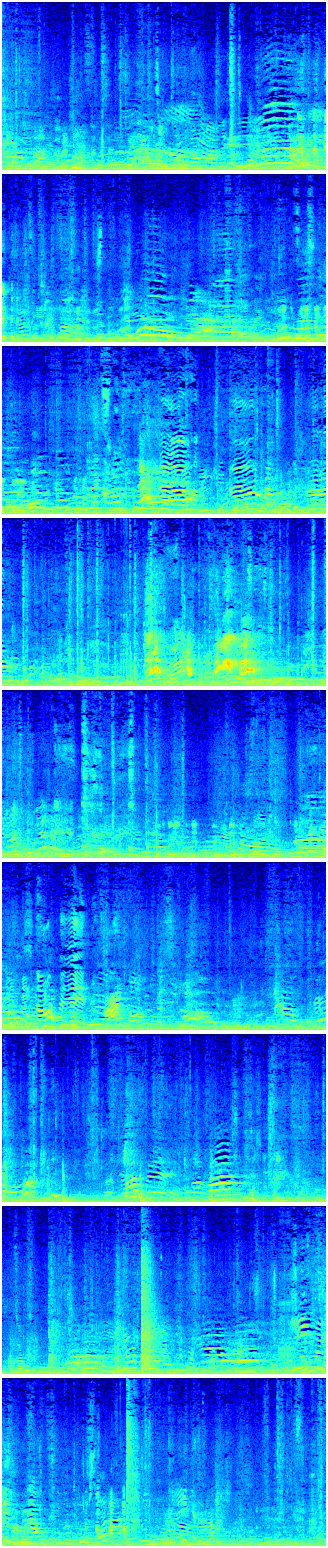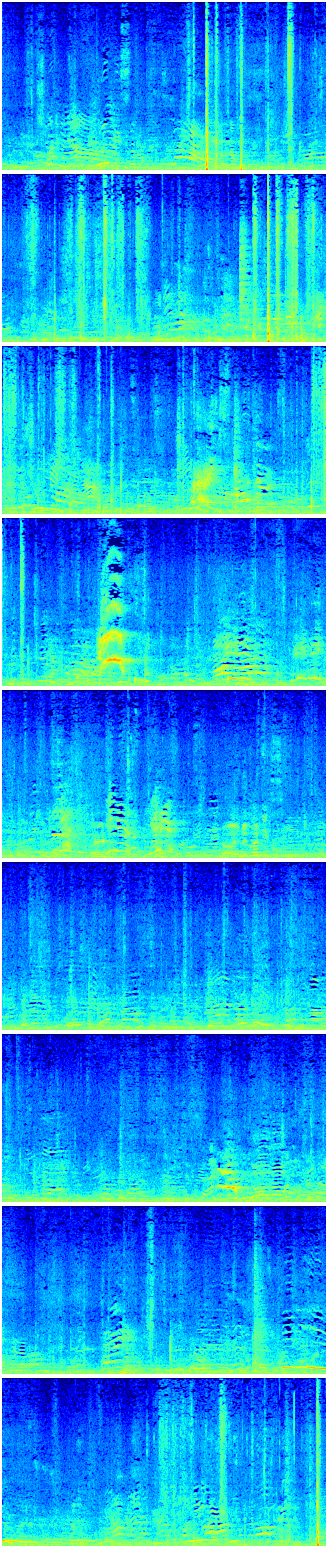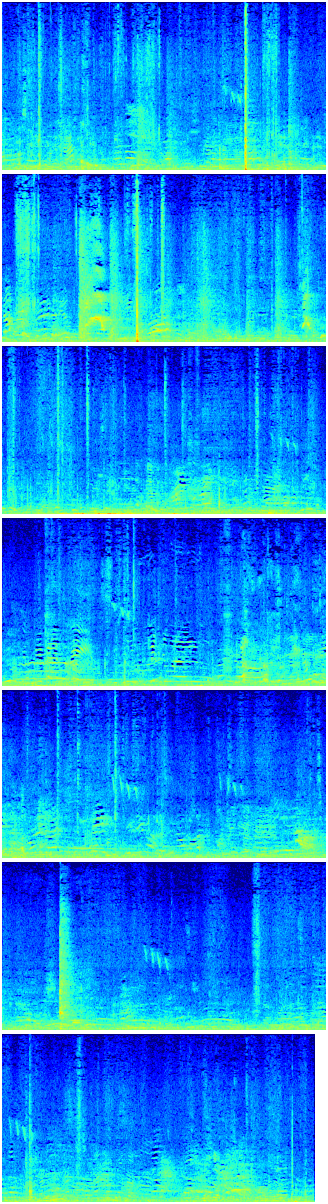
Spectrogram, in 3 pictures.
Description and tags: Childre in a square (french)
Children playing recorded in a square under trees. Enfants jouant dans un parc. The voices of chilren are mixed with the accompanying adults. Some voices may be clearly heard in french.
